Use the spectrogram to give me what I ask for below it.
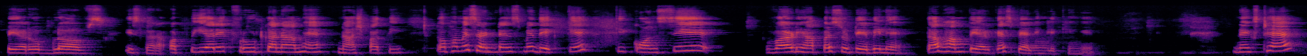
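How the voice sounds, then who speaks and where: Woman, Indian accent, English teacher, fairly high voice, spells words letter by letter. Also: darkish tone. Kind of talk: vocabulary lesson in Hindi.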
